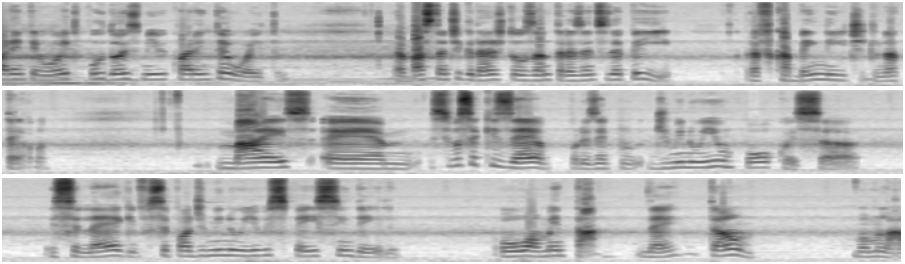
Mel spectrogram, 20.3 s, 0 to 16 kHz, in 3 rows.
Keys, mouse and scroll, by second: 3.4-4.5 drag, 5.0 click, 19.9 F5.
